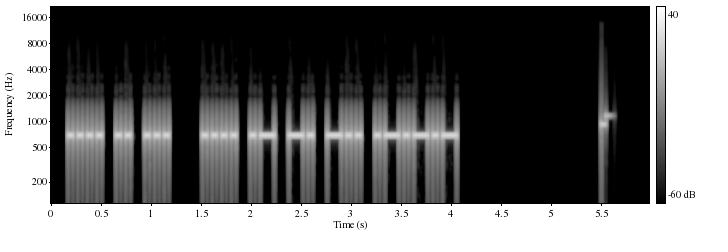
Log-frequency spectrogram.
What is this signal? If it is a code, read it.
Morse code, heard as a keyed tone, about 25 wpm, 700 Hz. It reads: HIS HAND.
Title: Sentences from Top 1400 Words 25wpm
